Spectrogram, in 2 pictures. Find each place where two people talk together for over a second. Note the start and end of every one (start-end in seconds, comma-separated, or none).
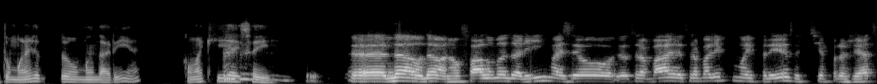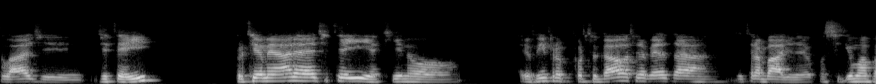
none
